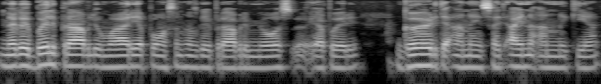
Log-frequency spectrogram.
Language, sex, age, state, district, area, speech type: Kashmiri, male, 30-45, Jammu and Kashmir, Shopian, rural, spontaneous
